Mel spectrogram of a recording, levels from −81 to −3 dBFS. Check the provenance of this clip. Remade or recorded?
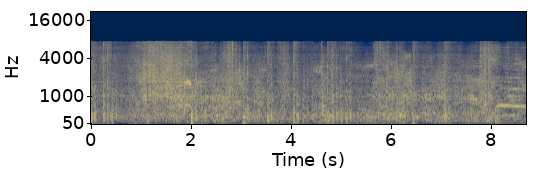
remade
